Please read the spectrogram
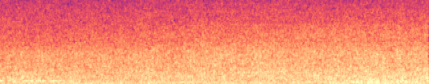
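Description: Water pouring steadily from a backyard pool's rock waterfall into the pool, an even splashing rush, with a faint steady hum beneath it.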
